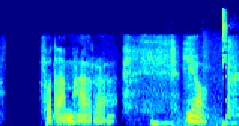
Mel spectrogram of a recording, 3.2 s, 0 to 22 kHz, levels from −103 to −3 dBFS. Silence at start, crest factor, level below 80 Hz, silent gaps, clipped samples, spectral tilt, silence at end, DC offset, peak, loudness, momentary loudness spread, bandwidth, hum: 0 s; 28 dB; -76 dBFS; 0.08-0.50 s; under 0.1%; -3.5 dB/octave; 0 s; under 0.1%; -18 dBFS; -44 LUFS; 9 LU; 12 kHz; none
